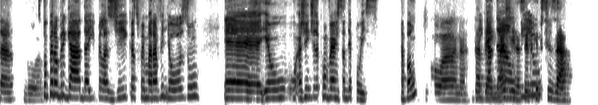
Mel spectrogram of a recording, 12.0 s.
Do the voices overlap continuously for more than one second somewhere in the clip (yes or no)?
yes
